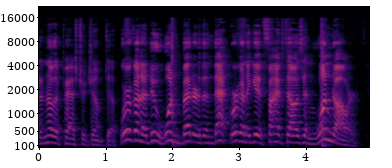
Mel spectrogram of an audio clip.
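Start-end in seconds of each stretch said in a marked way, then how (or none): 1.2-4.8 higher and louder, eager to outbid; excited pledge. Retold or imitated. Pastor jumping up at the luncheon to outbid, excited loud pledge. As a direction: jump in and top the last offer, loud and high.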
